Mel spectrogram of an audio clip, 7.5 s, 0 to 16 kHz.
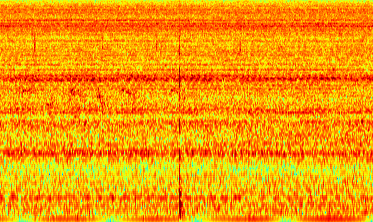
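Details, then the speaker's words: Vintage window air conditioner at its first start-up of the 2021 cooling season: a soft, even low hum with a faint fan rush and no rattles or knocks; runs normally. "could actually sit there and listen to that all day i should get like 10 i should get like like one of those uh 10 hour long audio clips for people that want to sleep to it"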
